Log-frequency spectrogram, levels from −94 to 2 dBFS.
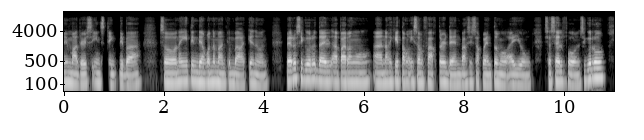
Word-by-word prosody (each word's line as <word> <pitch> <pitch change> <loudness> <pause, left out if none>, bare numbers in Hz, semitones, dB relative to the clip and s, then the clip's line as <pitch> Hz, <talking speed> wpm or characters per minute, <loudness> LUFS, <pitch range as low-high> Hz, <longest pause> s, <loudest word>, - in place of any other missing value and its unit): yung 115 -1 0
mother's 105 +1 -1
instinct, 110 -2 -6
'di 100 - -2
ba? 95 +3 -1 0.4
So, 110 -1 +3
naiintindihan 120 0 +1
ko 115 - +2
naman 110 -2 -1
kung 115 - -4
bakit 100 -2 -2
gano'n. 100 -2 -5 0.3
Pero 130 +4 +5
siguro 140 -2 +1
dahil, 120 -2 +4
ah, 115 -1 -1
parang, 115 +1 0
ah, 110 -2 0
nakikita 115 +1 -1
kong 120 +1 -4
isang 115 -1 -1
factor 115 +1 0
din, 100 -1 0
base 105 +2 -3
sa 110 -1 -6
kuwento 105 +1 -1
mo 100 -1 -1
ay 100 0 -2
yung 95 0 -5 0.3
sa 110 - -5
cellphone. 120 -5 +2
Siguro, 160 +7 +4
115 Hz, 175 wpm, -22 LUFS, 105-120 Hz, 0.4 s, Pero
